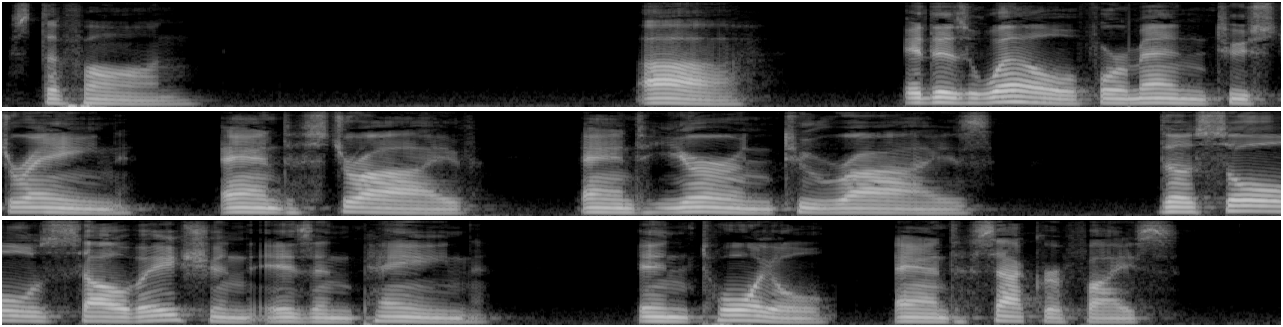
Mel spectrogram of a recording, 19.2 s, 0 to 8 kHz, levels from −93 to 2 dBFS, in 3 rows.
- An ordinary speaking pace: No, slow, 80 wpm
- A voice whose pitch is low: Yes, low, 115 Hz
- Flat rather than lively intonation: No, average, 3.2 semitones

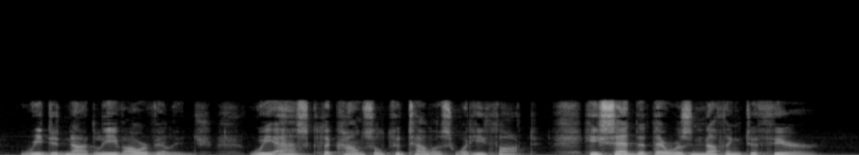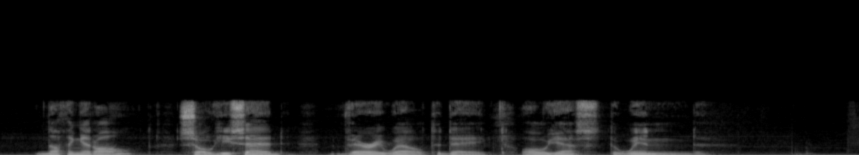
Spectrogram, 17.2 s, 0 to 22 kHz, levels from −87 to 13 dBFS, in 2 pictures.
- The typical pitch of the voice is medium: No, low, 100 Hz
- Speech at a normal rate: No, slow, 130 wpm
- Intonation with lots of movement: Yes, wide, 6.7 semitones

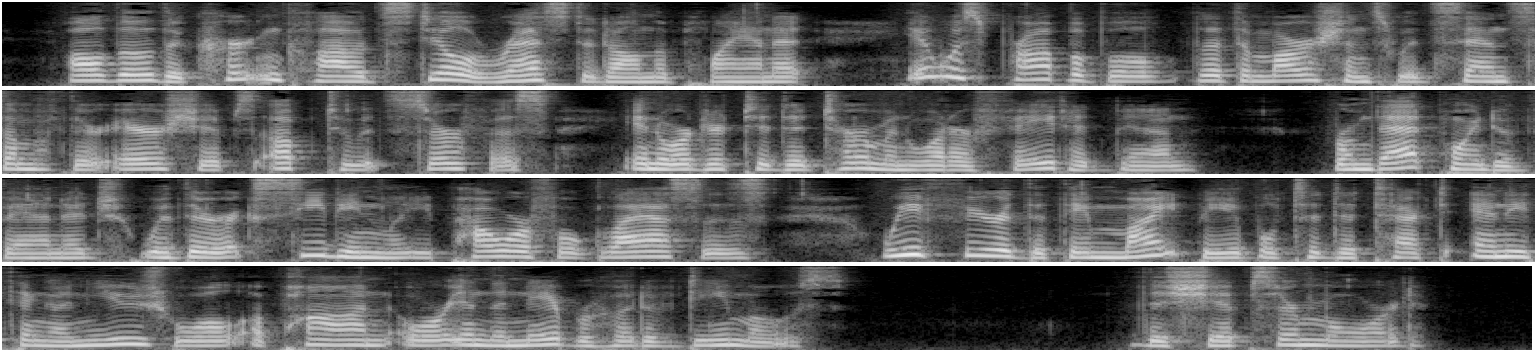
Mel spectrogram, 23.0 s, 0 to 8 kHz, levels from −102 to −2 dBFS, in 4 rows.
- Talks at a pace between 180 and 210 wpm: No, average, 170 wpm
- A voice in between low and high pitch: Yes, medium, 175 Hz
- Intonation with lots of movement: No, average, 3.3 semitones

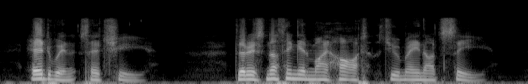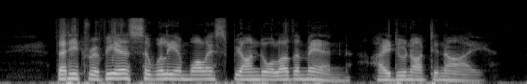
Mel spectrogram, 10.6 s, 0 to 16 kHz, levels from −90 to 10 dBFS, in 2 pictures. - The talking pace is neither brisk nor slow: Yes, average, 160 wpm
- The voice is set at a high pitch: No, low, 135 Hz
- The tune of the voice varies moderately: Yes, average, 4.1 semitones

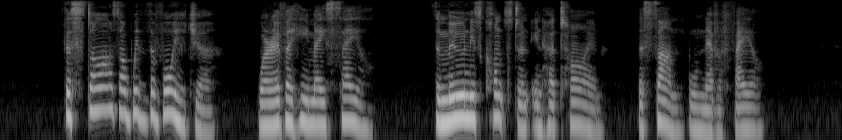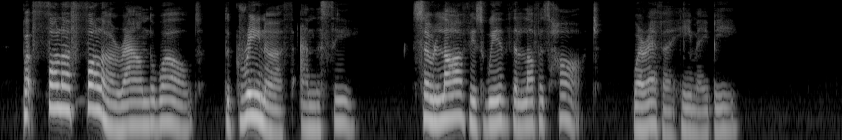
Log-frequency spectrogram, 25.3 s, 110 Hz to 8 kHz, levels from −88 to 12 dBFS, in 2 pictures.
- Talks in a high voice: No, medium, 175 Hz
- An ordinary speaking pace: No, slow, 105 wpm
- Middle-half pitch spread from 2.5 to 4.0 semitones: No, average, 4.5 semitones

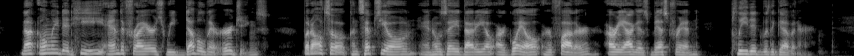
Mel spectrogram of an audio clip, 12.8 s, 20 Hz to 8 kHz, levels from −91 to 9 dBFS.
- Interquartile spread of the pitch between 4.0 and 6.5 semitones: No, average, 3.6 semitones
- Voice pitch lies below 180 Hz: Yes, low, 135 Hz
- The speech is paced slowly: Yes, slow, 120 wpm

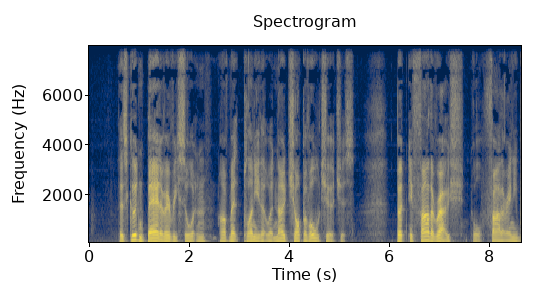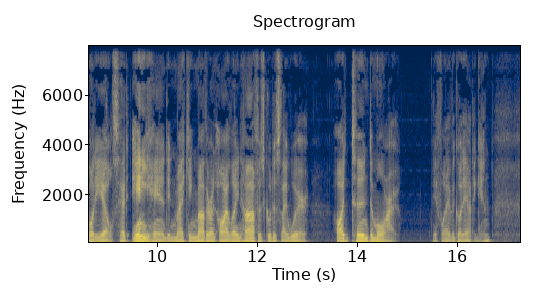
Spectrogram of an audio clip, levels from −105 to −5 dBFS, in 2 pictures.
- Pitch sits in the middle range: No, low, 100 Hz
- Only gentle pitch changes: No, average, 4.6 semitones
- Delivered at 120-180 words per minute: Yes, average, 175 wpm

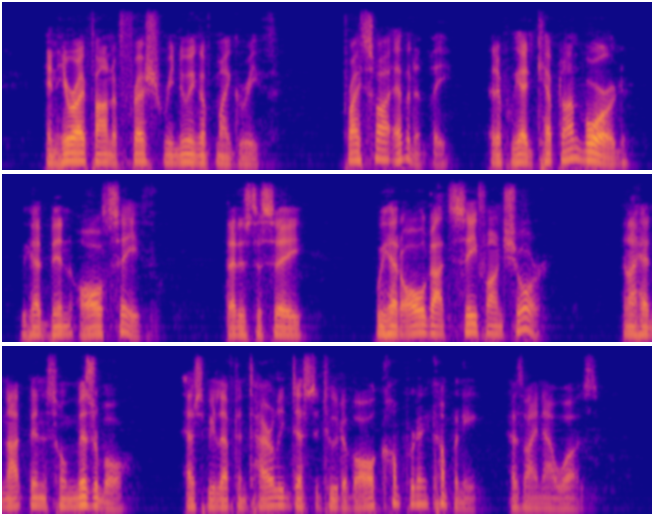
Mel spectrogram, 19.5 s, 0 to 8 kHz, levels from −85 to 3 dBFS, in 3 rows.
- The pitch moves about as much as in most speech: Yes, average, 3.2 semitones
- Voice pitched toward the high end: No, very low, 95 Hz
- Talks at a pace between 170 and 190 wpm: Yes, average, 180 wpm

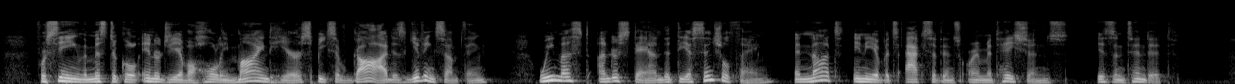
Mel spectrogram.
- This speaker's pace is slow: No, average, 160 wpm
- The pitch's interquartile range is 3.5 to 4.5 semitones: No, average, 5.3 semitones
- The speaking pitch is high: No, low, 115 Hz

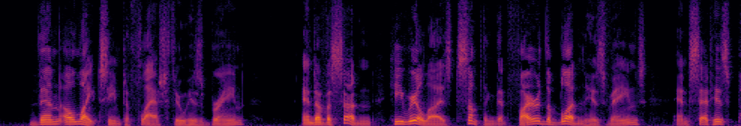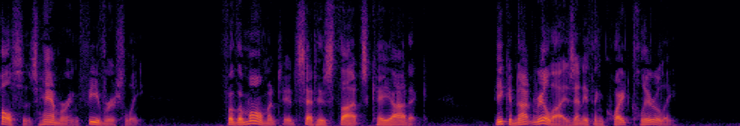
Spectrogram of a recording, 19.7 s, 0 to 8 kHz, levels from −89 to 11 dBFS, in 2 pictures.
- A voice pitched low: Yes, very low, 95 Hz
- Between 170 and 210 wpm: No, slow, 135 wpm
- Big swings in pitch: Yes, wide, 8.1 semitones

